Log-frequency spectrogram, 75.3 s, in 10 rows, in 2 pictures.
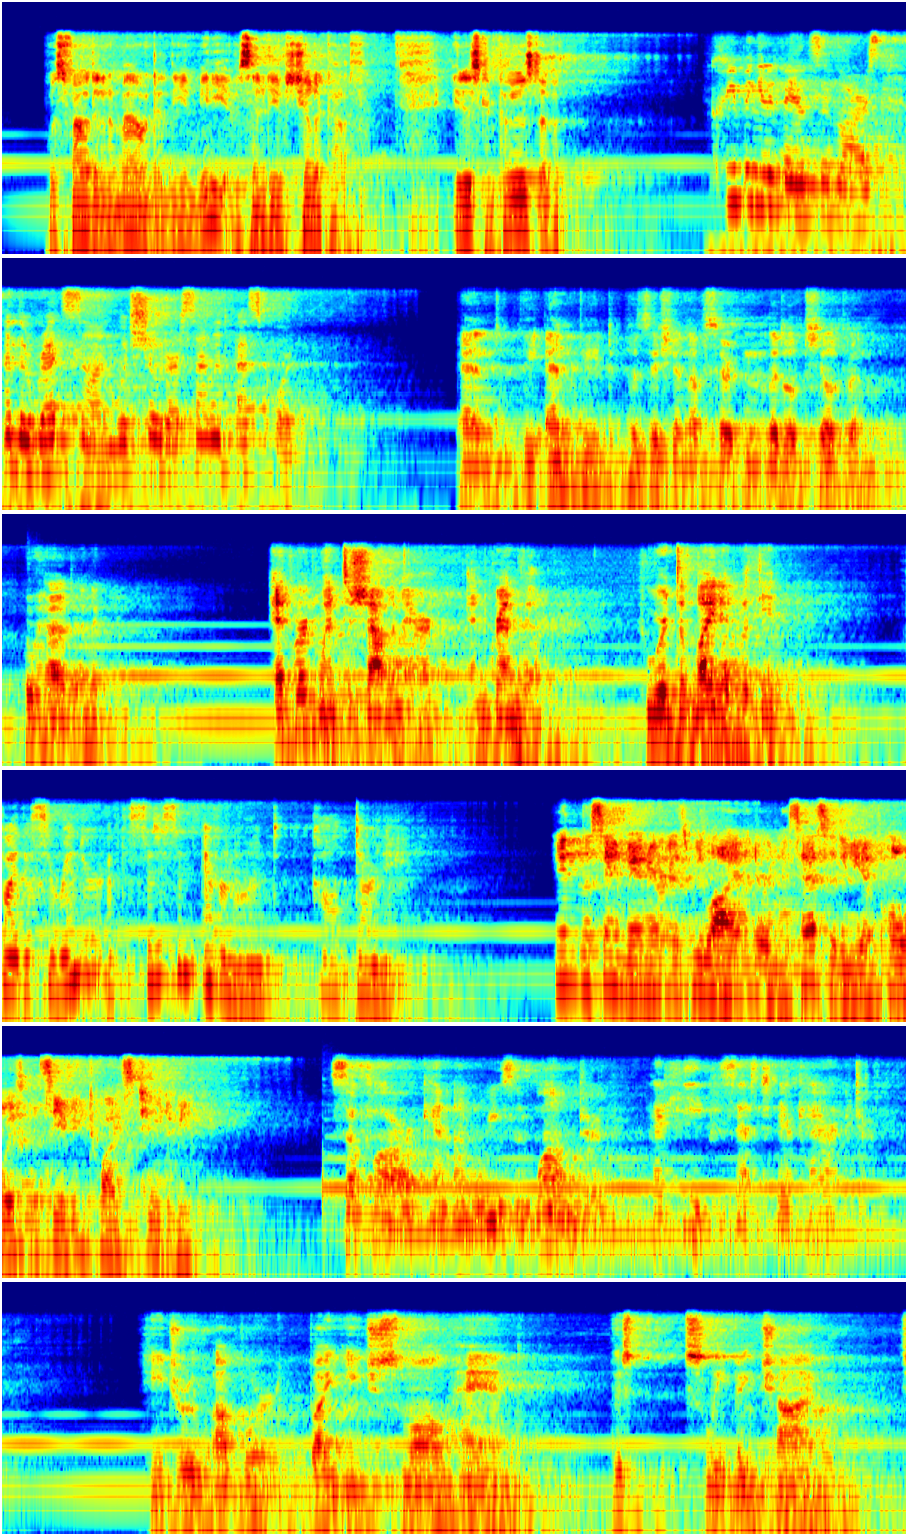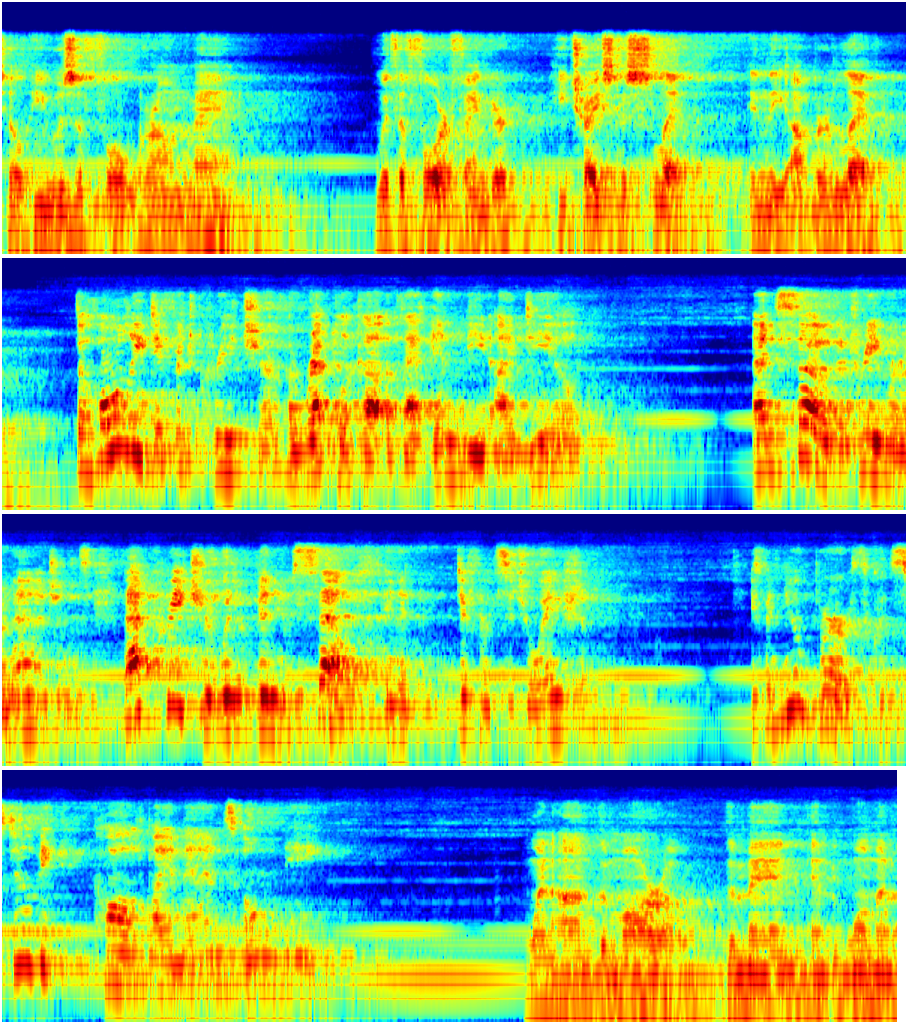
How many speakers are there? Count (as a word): eight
